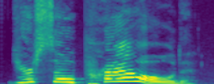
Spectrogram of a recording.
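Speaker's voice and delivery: excited, high-pitched, energetic tone. Demonstrating how to reflect an excited child's feeling, with raised pitch. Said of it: "elevate the pitch of our voice".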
